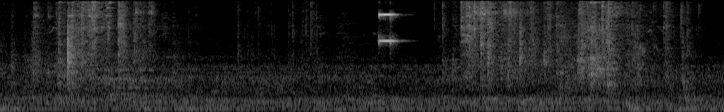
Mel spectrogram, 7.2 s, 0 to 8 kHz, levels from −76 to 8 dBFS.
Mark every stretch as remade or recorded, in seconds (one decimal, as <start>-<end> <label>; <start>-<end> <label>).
0.0-7.2 recorded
